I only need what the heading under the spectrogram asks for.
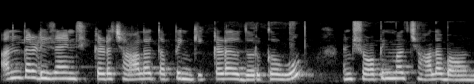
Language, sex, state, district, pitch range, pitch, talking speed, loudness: Telugu, female, Telangana, Karimnagar, 235-275 Hz, 250 Hz, 150 wpm, -14 LUFS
